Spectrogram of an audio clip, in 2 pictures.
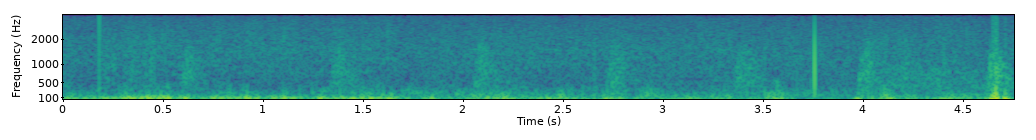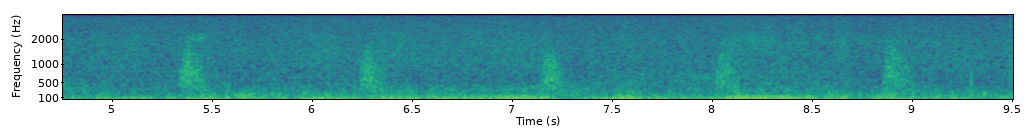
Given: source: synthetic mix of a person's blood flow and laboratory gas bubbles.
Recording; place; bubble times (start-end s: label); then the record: Doppler ultrasound of blood flow; subclavian vein
no bubbles
From the record:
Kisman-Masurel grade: 000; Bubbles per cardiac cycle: 0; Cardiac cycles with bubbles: 0%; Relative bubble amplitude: no bubbles discernible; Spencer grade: 0 (complete lack of bubble signals)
